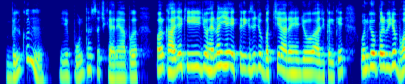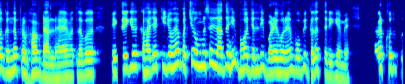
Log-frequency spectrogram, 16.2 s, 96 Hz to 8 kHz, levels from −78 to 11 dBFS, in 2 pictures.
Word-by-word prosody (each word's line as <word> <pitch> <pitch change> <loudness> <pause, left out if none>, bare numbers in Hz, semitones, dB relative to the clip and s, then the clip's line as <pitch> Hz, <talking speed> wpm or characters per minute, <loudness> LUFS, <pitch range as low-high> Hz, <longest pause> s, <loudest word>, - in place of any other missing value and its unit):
बिल्कुल, 195 - -4 0.5
ये 155 0 -9
पूर्णत 160 +9 -9
सच 185 -3 -11
कह 140 -2 -1
रे 135 - -5
हैं 135 - -3
आप 135 0 -7
और 145 +1 -3 0.4
और 205 +2 +5
कहा 185 -1 +6
जाए 240 +3 +4
कि 240 -1 +2
जो 235 -1 +2
है 200 -1 +5
ना 245 +4 +3
ये 255 0 +4
एक 235 0 -2
तरीके 215 -2 -2
से 230 - -4
जो 240 0 -2
बच्चे 180 +4 -1
आ 190 - +4
रहे 180 -1 +2
हैं 170 0 -2
जो 175 0 0
आजकल 155 -1 -2
के, 180 +2 -5 0.3
उनके 210 +4 -1
ऊपर 240 0 +7
भी 235 -1 -1
जो 260 +1 +3
बहुत 205 +3 +1
गंदा 185 +3 +1
प्रभाव 175 -1 +1
डाल 135 -2 +2
रहा 135 +1 -2
है 145 +1 0
मतलब 150 +2 -4 0.5
एक 180 +1 0
तरीके 215 +3 +4
से - - -5
कहा 190 0 +2
जाए 235 +3 +2
कि 235 - 0
जो 235 0 +2
है 270 +3 +5
बच्चे 235 +6 -1
उम्र 255 -2 +1
से 285 +3 -2
ज़्यादा 225 0 +3
ही 250 +6 0
बहुत 220 +1 +1
जल्दी 200 +3 -3
बड़े 180 +1 +4
हो 180 0 0
रहे 180 +1 0
हैं 205 - -5
वो 195 -1 -4
भी 235 +4 -6
गलत 200 +4 0
तरीके 150 -2 -2
में। 125 -2 -7 0.4
अगर 220 +4 -2
खुद 215 0 -3
195 Hz, 240 wpm, -22 LUFS, 170-235 Hz, 0.5 s, ऊपर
